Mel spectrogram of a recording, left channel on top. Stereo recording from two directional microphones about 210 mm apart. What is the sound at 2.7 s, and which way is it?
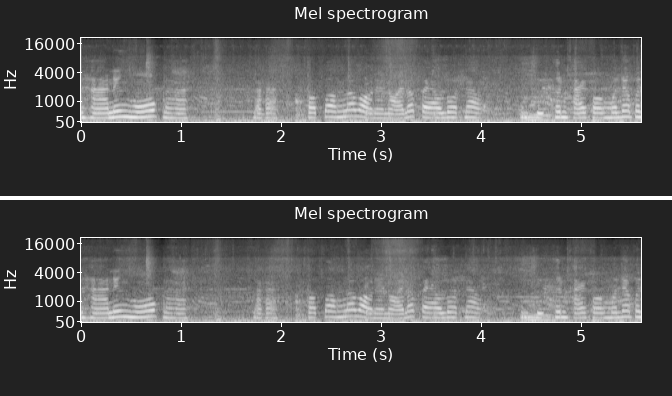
Speech, centre (ahead or behind).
